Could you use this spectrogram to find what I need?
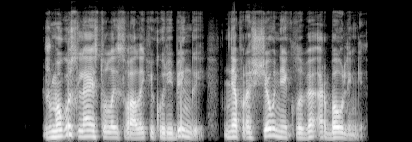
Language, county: Lithuanian, Vilnius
